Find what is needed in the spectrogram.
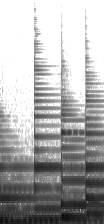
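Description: Classical guitar playing the milonga accompaniment in E minor slowly. Single strings are plucked one after another, about four notes a half second or so apart, each left ringing under the next.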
